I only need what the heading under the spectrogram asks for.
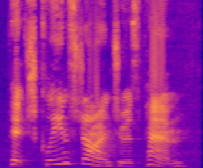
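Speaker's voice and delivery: usual speaking voice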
